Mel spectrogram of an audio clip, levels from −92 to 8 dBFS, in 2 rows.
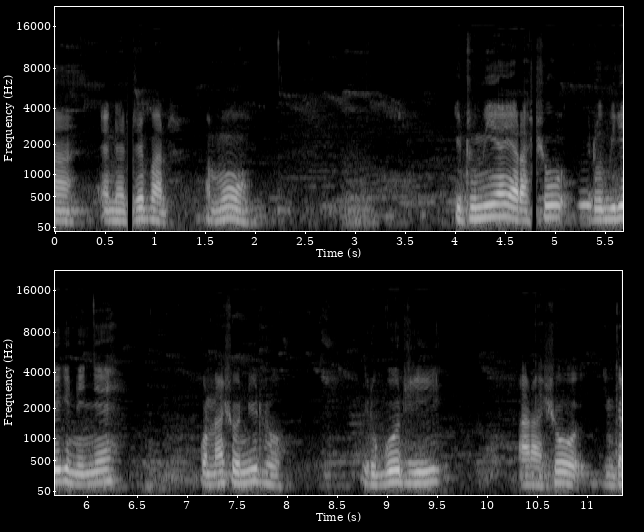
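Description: At 0.32 to 0.41 s there's a faint delayed copy of the speech arriving 297 ms late, likely an echo leak from a speakerphone whose canceller let some through. The two dropouts at 0.72 to 0.78 s and 4.77 to 4.82 s, about 50 ms of silence each, are likely Bluetooth stalls where the headphone buffer ran dry. The echo comes back at 5.22 to 5.38 s nearly as loud as the speech itself, then faintly at 6.65 to 6.72 s and 9.90 to 9.96 s, always with the same delay.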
